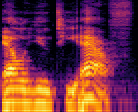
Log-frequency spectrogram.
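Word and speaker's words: لطف: if you would try to pronounce that as a word, it would sound something like Lutf, which is a common word in 5 languages of Turkish, Kurdish, Arabic, Farsi, and Dari, meaning kindness.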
